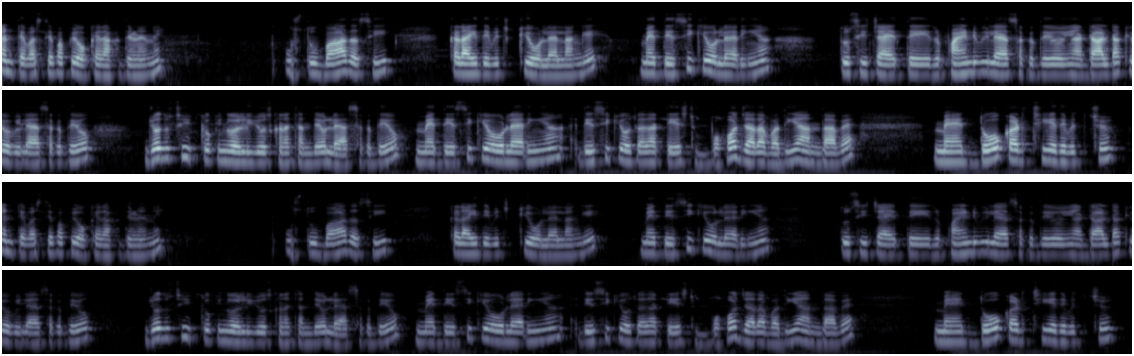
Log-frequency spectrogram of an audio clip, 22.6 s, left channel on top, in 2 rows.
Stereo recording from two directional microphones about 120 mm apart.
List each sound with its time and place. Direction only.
0.2 s a woman's voice: 20° right (ahead or behind)
3.2 s a woman's voice: 20° right (ahead or behind)
12.3 s a sound: 20° right (ahead or behind)
13.4 s a woman's voice: 25° right (ahead or behind)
